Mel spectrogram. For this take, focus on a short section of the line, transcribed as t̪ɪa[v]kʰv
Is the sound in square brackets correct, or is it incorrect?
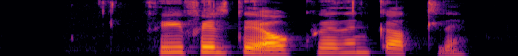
incorrect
